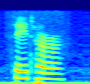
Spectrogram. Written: satyr

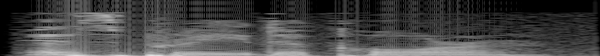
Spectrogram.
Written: esprit de corps

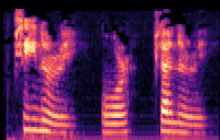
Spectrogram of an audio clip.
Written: plenary

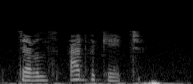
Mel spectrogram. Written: devils advocate

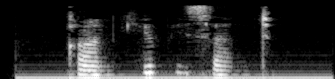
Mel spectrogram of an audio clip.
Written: concupiscent

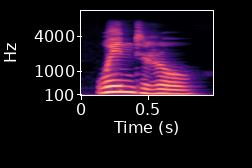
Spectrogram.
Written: windrow

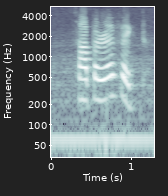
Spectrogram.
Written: soporific

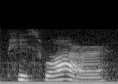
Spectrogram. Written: pissoir

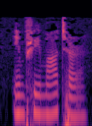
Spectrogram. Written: imprimatur

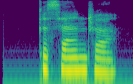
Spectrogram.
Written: cassandra

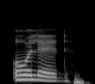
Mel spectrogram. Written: olid

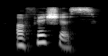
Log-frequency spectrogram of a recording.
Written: officious

